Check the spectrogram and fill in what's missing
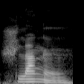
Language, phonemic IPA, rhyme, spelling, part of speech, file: German, /ˈʃlaŋə/, -aŋə, Schlange, noun, De-Schlange.ogg
- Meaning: 1. snake 2. line (of people waiting), queue 3. penis 4. snake, a treacherous person (especially a woman)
